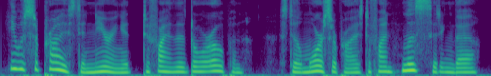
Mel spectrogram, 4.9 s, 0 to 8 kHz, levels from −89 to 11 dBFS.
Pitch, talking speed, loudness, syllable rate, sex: 190 Hz, 220 wpm, -18 LUFS, 6.1 syllables/s, female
